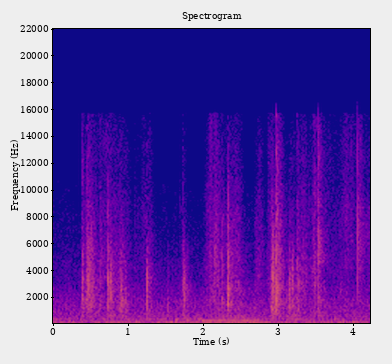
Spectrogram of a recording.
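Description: Paper record sleeve rustling and crinkling as a vinyl LP is handled and slid out, in about half a dozen short, sharp rustles.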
